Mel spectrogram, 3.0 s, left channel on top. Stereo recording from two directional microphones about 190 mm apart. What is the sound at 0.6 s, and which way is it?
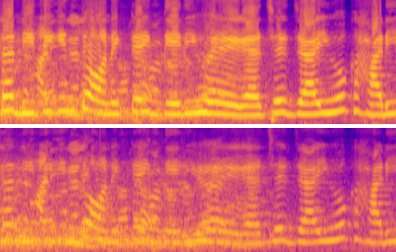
A woman's voice, 30° left (ahead or behind).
